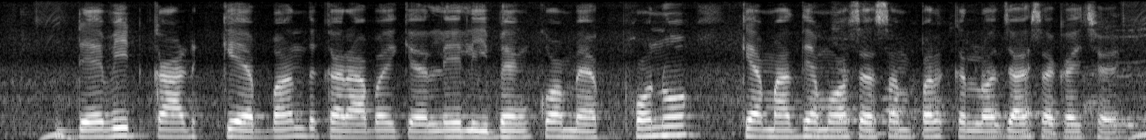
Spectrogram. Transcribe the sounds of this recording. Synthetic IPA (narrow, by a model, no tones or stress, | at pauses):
ɖeʋiɖkaɾɖkebənd̪ʱkəɾabəjkelelibɛ̃ŋkomepʰono | kemad̪ʱjəmɔsẽsəmpəɾkːəɾlɔd͡ʒajsəkɛt͡ʃʰɛ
